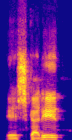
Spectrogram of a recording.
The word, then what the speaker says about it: Xcaret: Se pronuncia como J, pero otras cosas en México, ¿no?, que se escriben todavía con la X, aquella X antigua castellana, pero se pronuncian como J portuguesa, ¿no? Entonces, por ejemplo, Xochimilco, Xcaret, ¿no?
